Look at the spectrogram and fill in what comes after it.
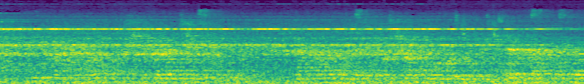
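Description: Electric multiple unit train rolling slowly into a station platform, its wheels squealing with a steady high-pitched tone over a low rumble.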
